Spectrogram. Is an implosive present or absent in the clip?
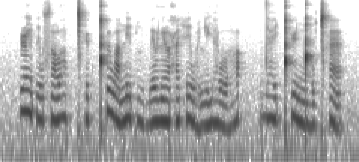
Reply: absent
